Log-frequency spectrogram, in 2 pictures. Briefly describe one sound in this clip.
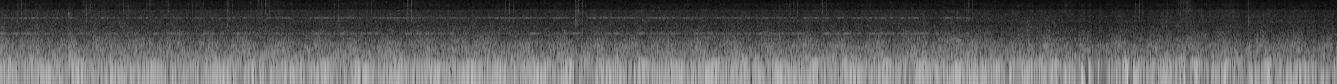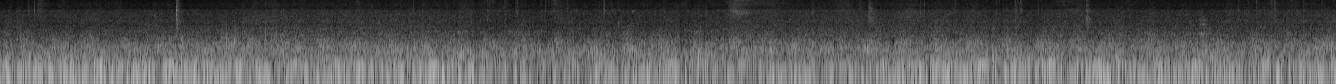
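Water splashes against a boat's hull.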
